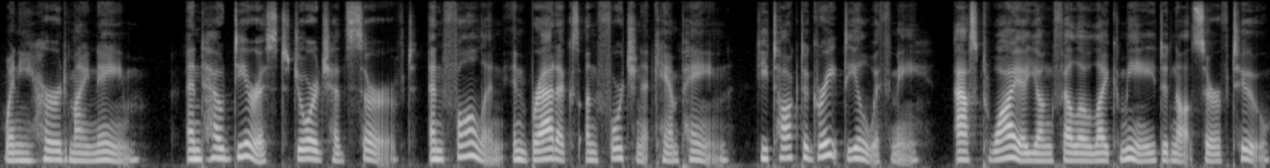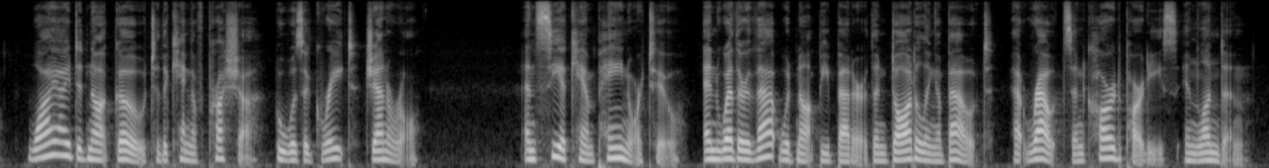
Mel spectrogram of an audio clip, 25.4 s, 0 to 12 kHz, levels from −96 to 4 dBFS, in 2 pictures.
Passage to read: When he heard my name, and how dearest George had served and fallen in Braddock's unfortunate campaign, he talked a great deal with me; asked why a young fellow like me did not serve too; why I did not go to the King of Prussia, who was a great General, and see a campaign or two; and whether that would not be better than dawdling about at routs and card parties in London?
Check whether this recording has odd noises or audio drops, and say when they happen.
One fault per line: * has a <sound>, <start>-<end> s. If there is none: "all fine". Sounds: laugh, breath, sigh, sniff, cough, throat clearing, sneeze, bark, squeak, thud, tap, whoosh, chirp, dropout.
all fine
